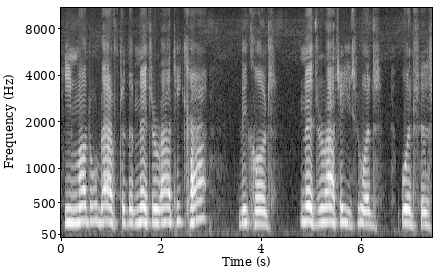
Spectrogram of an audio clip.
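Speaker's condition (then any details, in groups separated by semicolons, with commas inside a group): Cerebral palsy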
